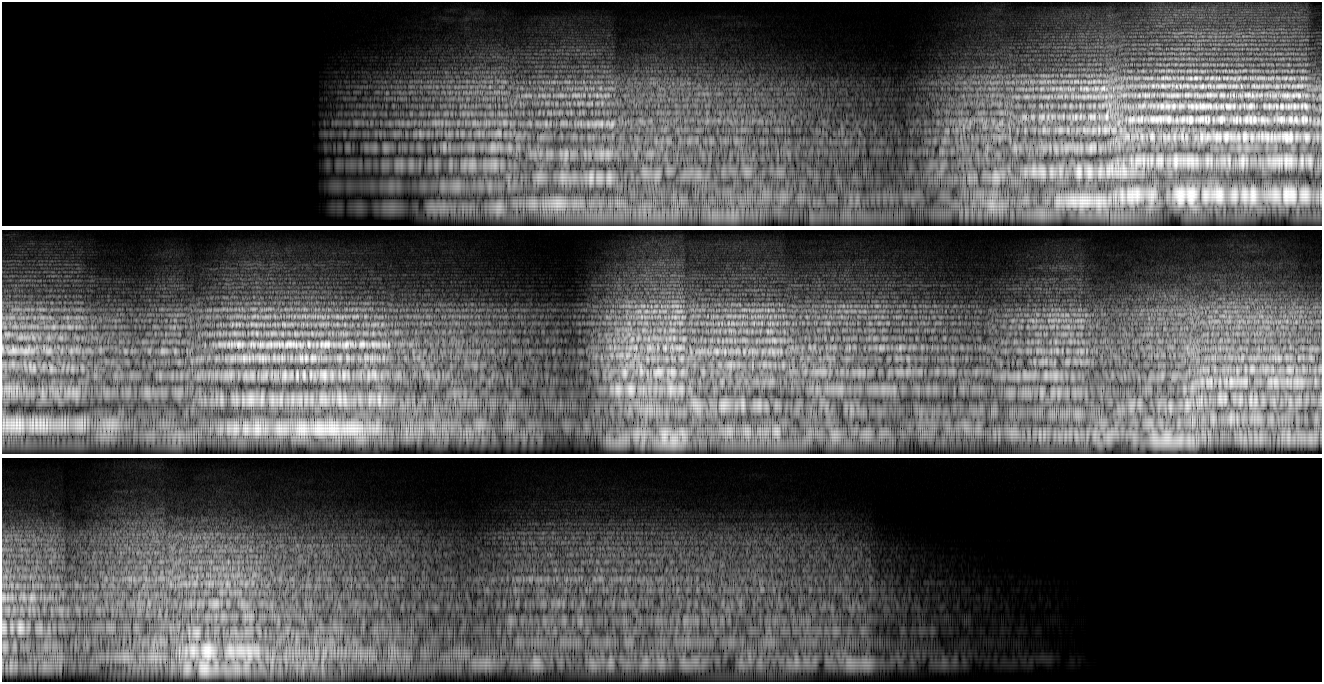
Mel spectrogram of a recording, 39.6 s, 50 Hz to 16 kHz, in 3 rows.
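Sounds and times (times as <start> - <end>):
orchestra in three parts with solo: 3.9 - 35.6.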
